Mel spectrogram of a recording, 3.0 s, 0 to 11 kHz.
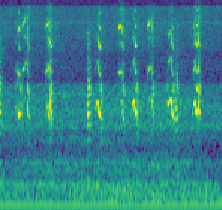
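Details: Peregrine falcon pair during a tender greeting in their nest on the James River Bridge, USA, February 2022. Scattered raspy, clipped calls sound every few tenths of a second over a continuous low rumble.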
